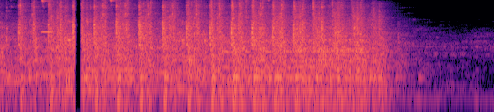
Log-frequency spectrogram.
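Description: A sewing machine stitches fabric for a holiday-themed dress in a short, steady burst of rapid mechanical chatter about two seconds long, stopping abruptly into near silence.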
